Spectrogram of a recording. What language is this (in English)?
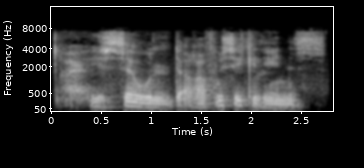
Kabyle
